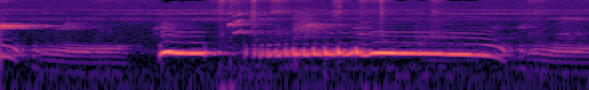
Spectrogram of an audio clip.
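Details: Female Barbary dove calling a male: one abrupt short note, then a drawn-out low coo that begins rolling and trembling before steadying and dropping away at the end. A brief high chirp sounds beforehand.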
